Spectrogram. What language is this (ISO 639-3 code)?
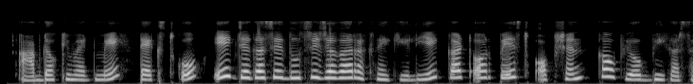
hin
